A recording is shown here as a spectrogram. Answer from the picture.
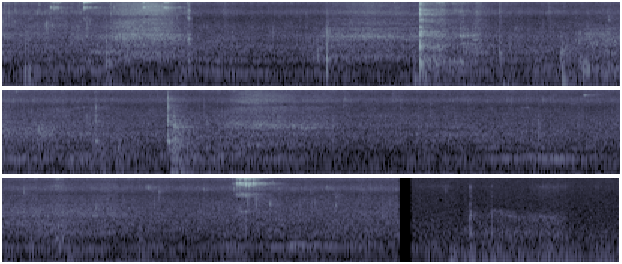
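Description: Metal spoon scraping and tapping against a steel kadhai while cooked jackfruit is scooped out, a few faint scrapes and sharp clicks of metal on metal.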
